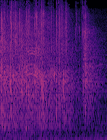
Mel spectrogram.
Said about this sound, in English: You ought to clap at that one. You ought to really stand on that one.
